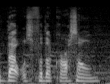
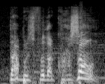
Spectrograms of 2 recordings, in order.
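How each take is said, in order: First: Put-on understated Belgian accent at normal volume; toned-down echo of a Belgian accent outburst; slightly aggressive Belgian accent. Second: Loud, higher mock-Belgian outburst; shouted croissant grievance in a Belgian accent; aggressive Belgian accent. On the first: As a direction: quote it lightly in a Belgian accent. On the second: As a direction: confront them in an indignant Belgian accent. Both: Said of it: "slightly aggressive, um, Belgian accent".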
